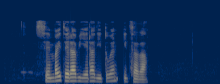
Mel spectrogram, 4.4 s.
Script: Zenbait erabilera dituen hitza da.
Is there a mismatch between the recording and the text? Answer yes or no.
no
